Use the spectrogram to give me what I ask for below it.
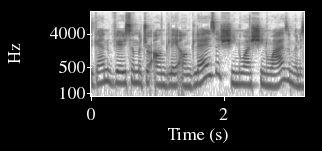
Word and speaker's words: anglaise: Anglais, anglais, anglaise, anglaise. So you can hear that the S is being pronounced as a Z.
